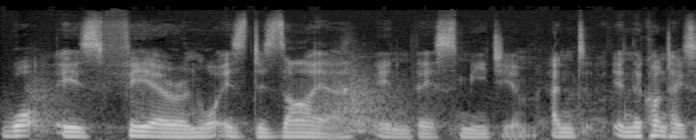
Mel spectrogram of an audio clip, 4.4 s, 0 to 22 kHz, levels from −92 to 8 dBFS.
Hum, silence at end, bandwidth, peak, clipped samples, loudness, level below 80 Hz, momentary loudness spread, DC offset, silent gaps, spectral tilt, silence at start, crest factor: none; 0 s; 16.5 kHz; -2 dBFS; under 0.1%; -20 LUFS; -52 dBFS; 8 LU; under 0.1%; none; -4.5 dB/octave; 0 s; 18 dB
